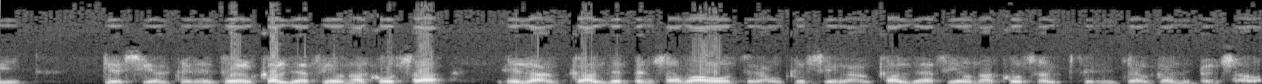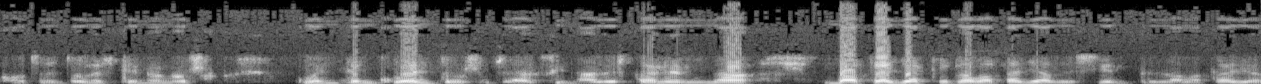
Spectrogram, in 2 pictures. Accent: Castile and León, Spain; toda la zona oeste de la provincia, ha perdido uno de cada tres habitantes, que somos la provincia de España con menor tasa de actividad económica

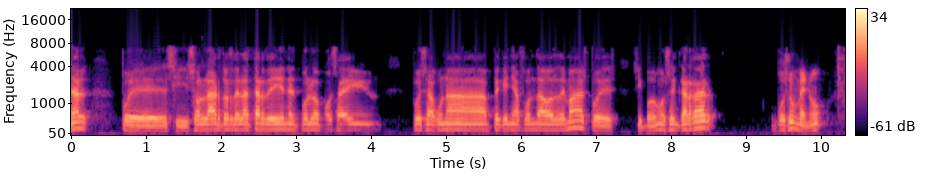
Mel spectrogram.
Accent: Pamplona, Navarre, Spain; prácticamente somos de Pamplona, la Cendea de Cizur y Cizur Mayor.

